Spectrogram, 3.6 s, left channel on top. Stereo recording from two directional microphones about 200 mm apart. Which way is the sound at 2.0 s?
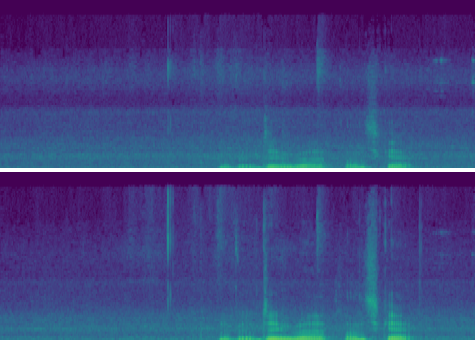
50° right (ahead or behind).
